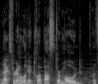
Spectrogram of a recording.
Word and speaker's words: Klaposter Mjod: All right, up next, we're gonna look at Klaposter Mode. That's how you pronounce that, Klaposter Mode.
